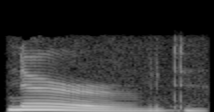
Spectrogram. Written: nerved

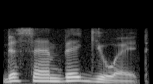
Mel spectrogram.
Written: disambiguate

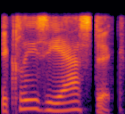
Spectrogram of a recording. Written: ecclesiastic

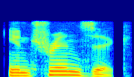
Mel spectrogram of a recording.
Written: intrinsic

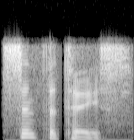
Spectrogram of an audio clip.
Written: synthetase

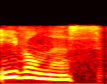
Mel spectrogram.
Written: evilness

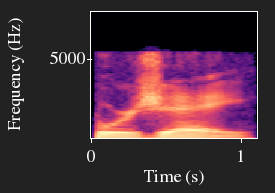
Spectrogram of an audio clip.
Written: Bourget

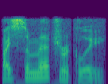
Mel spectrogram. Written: isometrically

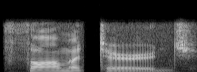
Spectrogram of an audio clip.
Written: thaumaturge

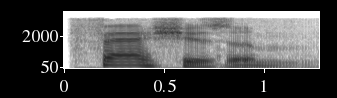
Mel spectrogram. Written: fascism

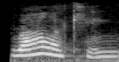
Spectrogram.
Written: rollocking

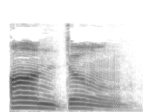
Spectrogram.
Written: Andong

